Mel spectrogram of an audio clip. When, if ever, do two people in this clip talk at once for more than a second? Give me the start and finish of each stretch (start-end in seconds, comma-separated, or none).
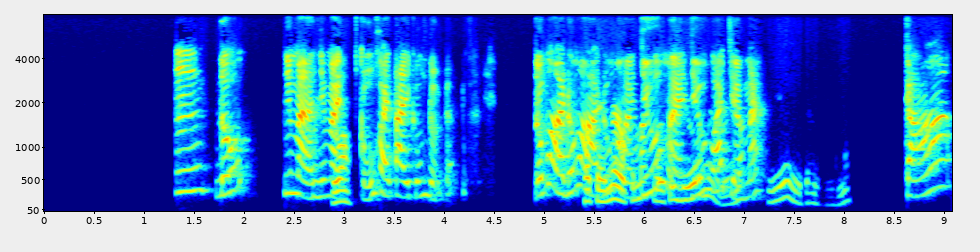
5.4-7.2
